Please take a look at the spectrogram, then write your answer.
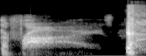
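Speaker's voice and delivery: soft, hushed attempted whisper. Retelling how Barb leaned over to a woman eating: imitating a whisper. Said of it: "she tried to whisper it".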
